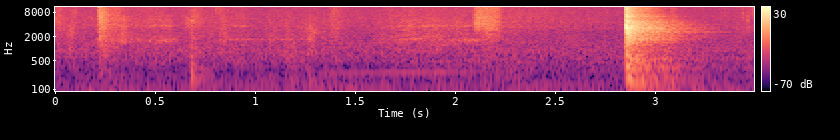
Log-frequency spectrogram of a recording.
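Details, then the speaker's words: 2003 Toyota Tacoma rear e-locker diff lock actuator after rebuild and reinstallation, ignition on, wheel turned slightly: one sharp clunk as the locker engages, indicator goes solid, rear axle confirmed locked. "there you go you can hear it lock into place see that the light is solid now indicating that the diff lock is engaged"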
